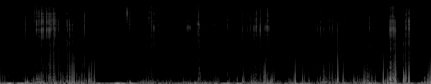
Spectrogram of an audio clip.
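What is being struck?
Etched glass candle jar filled with wax.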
